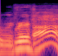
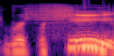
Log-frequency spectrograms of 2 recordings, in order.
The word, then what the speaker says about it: Rashee: Is it Rashee Rice or is it Rashad Rice? Rashee. It's Rashee, Rashee.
